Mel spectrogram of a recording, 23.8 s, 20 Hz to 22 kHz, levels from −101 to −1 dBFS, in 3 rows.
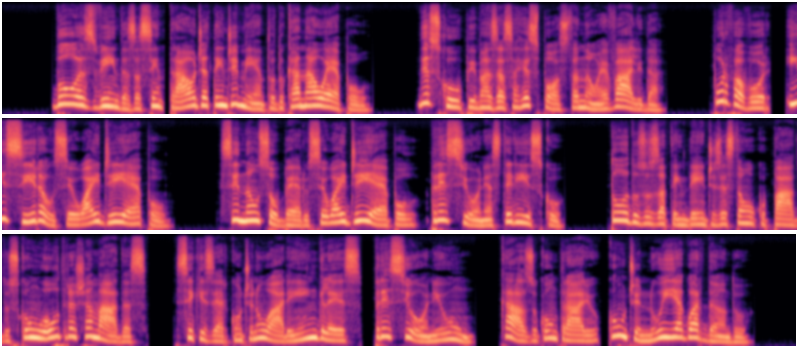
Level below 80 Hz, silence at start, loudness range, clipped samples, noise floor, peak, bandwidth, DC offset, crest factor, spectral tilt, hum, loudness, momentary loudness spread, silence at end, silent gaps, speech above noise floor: -46 dBFS; 0.5 s; 3 LU; under 0.1%; -74 dBFS; -4 dBFS; over 20 kHz; under 0.1%; 16 dB; -4 dB/octave; none; -18 LUFS; 9 LU; 0.5 s; none; 56 dB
